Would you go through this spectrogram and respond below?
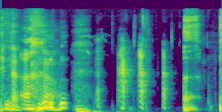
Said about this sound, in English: Unexpected burp. Why does burp sound like a fart?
